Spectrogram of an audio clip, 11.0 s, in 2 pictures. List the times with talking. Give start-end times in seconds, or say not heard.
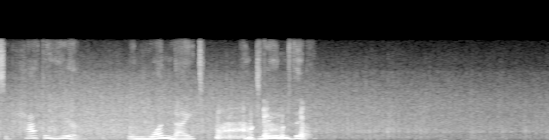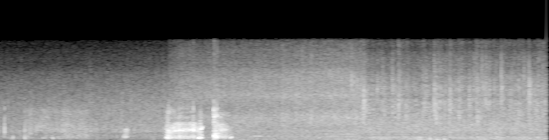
0.0-3.1.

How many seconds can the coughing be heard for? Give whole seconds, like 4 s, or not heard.
5 s.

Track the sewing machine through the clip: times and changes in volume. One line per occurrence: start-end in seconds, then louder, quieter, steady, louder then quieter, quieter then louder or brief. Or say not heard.
not heard.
